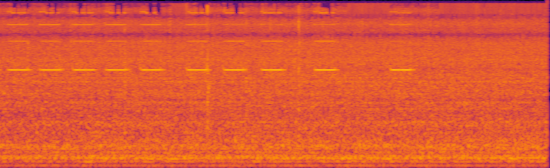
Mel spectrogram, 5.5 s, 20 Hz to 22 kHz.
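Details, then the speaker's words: New GE 10,000 BTU window AC (AWFS10WWL) on cool as fan speed is changed: soft, even fan hum with short control beeps; compressor so quiet owner first thought it wasn't working, yet air comes out almost ice cold; normal running. "Uh, I was thought it wasn't working there for a minute cuz I couldn't hear the compressor, but now I feel the air is almost ice cold coming out of there."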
